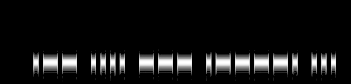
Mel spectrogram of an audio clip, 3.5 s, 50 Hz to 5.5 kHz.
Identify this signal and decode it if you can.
Morse code, heard as a keyed tone, about 25 wpm, 600 Hz. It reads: WHO'S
